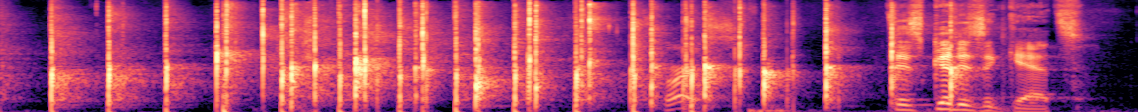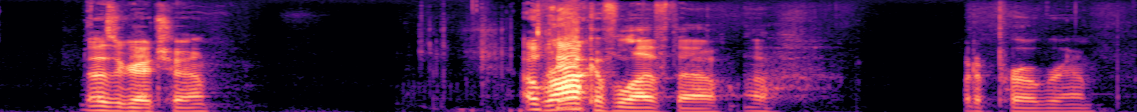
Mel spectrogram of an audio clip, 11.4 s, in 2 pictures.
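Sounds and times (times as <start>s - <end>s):
round of applause from a few people: 0.0s - 5.0s
speech: 3.3s - 3.7s, 4.5s - 5.5s, 6.1s - 6.8s, 8.3s - 9.7s, 10.5s - 11.2s.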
